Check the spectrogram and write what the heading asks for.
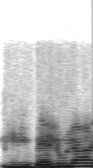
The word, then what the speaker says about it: libélula: Has that accent on the E, libélula.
